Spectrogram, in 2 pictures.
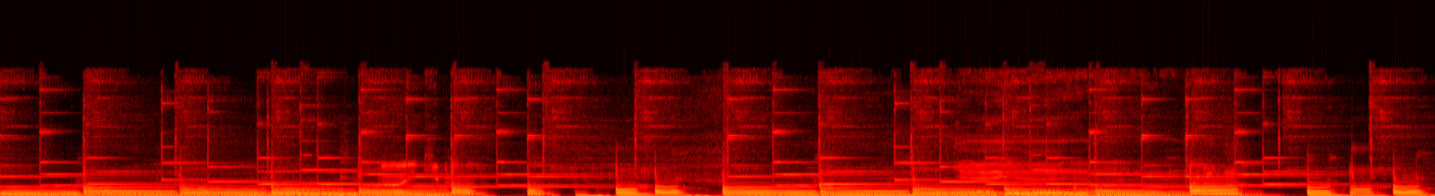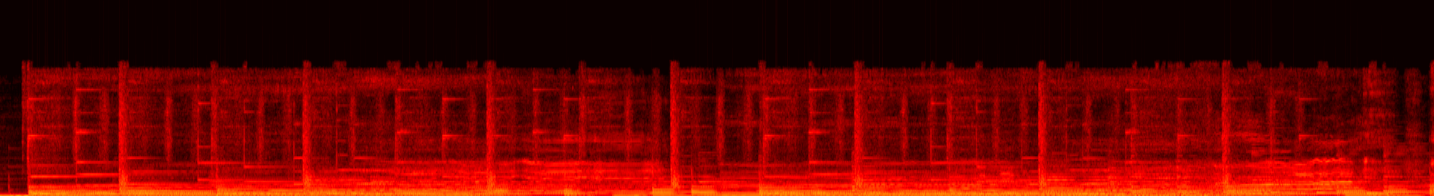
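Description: A pop song plays loud and continuous, with full, dense instrumentation and bright chiming tones, briefly dropping out for a moment twice before the steady groove resumes.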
